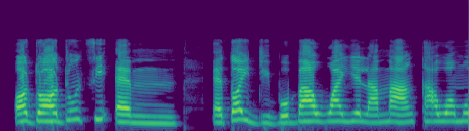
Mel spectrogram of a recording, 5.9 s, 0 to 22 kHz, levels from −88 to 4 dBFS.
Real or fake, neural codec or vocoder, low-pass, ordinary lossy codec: real; none; 7.2 kHz; none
